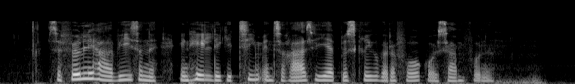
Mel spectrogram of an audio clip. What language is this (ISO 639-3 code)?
dan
